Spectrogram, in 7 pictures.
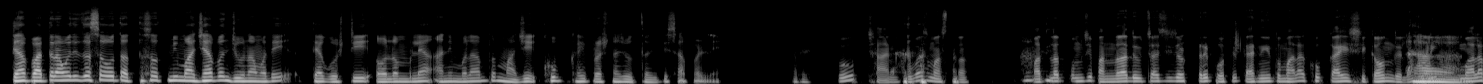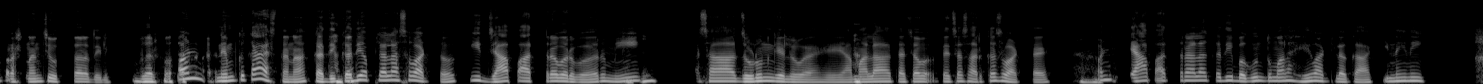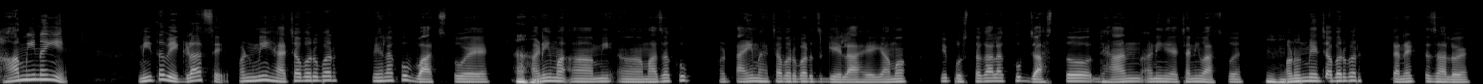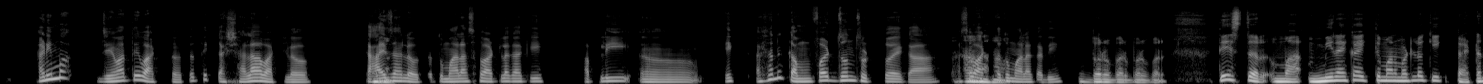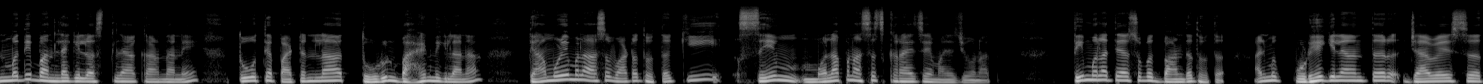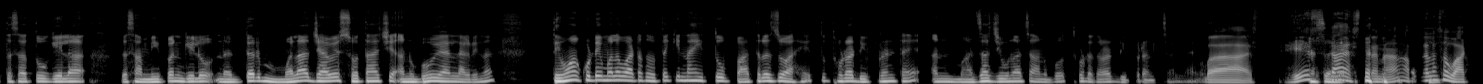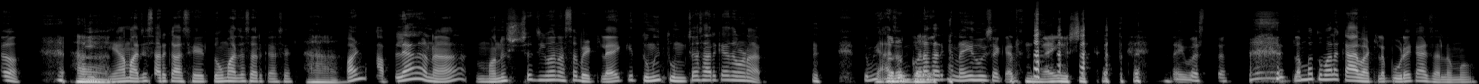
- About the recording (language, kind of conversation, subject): Marathi, podcast, तू वेगवेगळ्या परिस्थितींनुसार स्वतःला वेगवेगळ्या भूमिकांमध्ये बसवतोस का?
- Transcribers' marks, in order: other background noise; other noise; chuckle; laughing while speaking: "बरोबर"; tapping; in English: "कनेक्ट"; in English: "कम्फर्ट झोन"; in English: "पॅटर्नमध्ये"; in English: "पॅटर्नला"; chuckle; laughing while speaking: "हा"; laughing while speaking: "तुम्ही अजून कोणासारखं नाही होऊ शकत. नाही, मस्त"; chuckle; laughing while speaking: "नाही येऊ शकत"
